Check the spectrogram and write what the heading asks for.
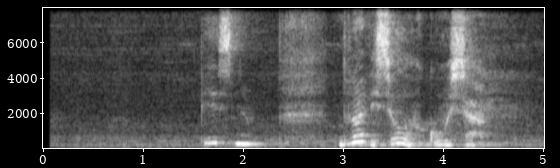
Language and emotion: Russian, sad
